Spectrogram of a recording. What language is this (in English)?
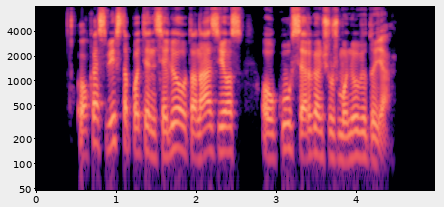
Lithuanian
